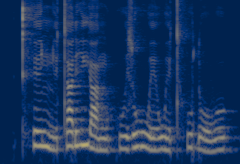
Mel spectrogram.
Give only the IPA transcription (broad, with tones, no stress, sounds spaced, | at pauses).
kʰ e˦ ɲ ɪ˨ t a˦ ɾ i˦ j aː˨ ŋ ʊ˨ kʷ i˨ z u˦ w e˨˦ w ɪ˨ tʰ u˦ ɗ o˨ β ʊ˦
